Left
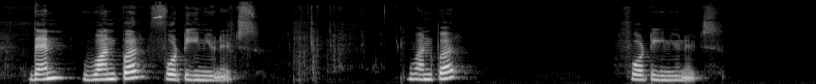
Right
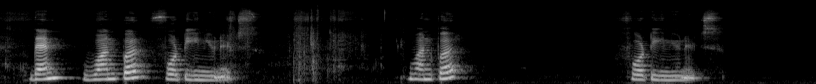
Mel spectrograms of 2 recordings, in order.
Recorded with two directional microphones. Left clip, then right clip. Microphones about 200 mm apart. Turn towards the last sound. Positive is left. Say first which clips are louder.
# left 3 dB
turn(degrees=35)  # may be behind; listen again after turning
